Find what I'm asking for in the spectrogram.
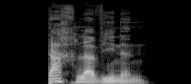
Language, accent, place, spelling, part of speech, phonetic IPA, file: German, Germany, Berlin, Dachlawinen, noun, [ˈdaxlaˌviːnən], De-Dachlawinen.ogg
- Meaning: plural of Dachlawine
